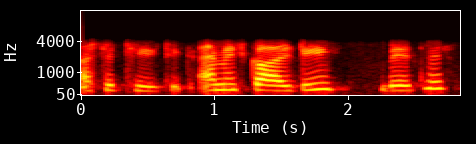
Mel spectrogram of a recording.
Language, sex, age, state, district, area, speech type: Kashmiri, female, 18-30, Jammu and Kashmir, Pulwama, rural, conversation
